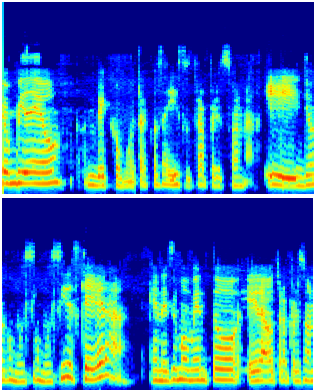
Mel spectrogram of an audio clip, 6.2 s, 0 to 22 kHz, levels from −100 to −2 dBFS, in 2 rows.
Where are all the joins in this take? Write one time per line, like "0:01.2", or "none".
0:01.3
0:01.8
0:02.6
0:03.4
